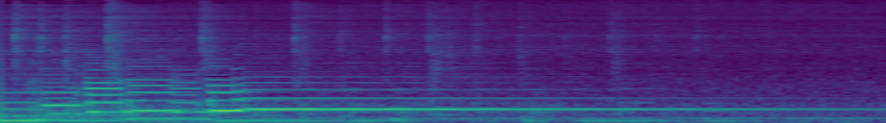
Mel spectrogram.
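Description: Electric guitar played through an amplifier: a few quick melody notes, then a final note about a second in that is left to ring and slowly die away as the tune ends. A low bass part sounds underneath and stops about two seconds in.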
